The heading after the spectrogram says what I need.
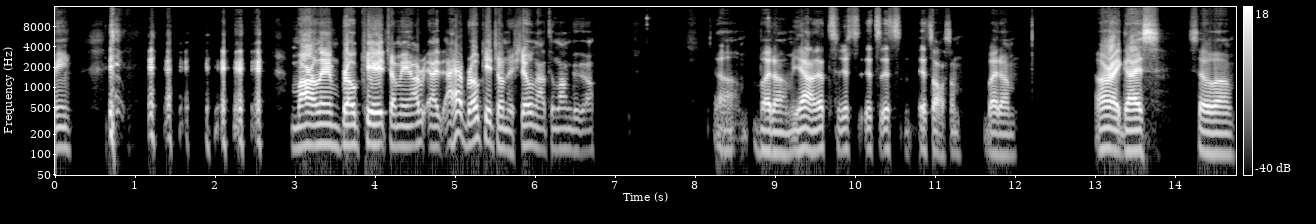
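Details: Adult male host with self-reported stuttering, more marked in his earlier videos and worse with unfamiliar people or new situations; audible word repetitions; stuttering.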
